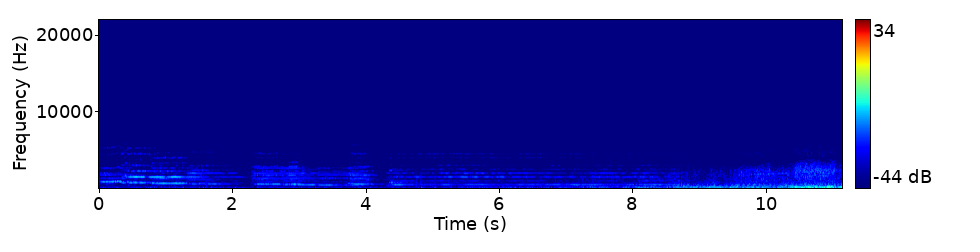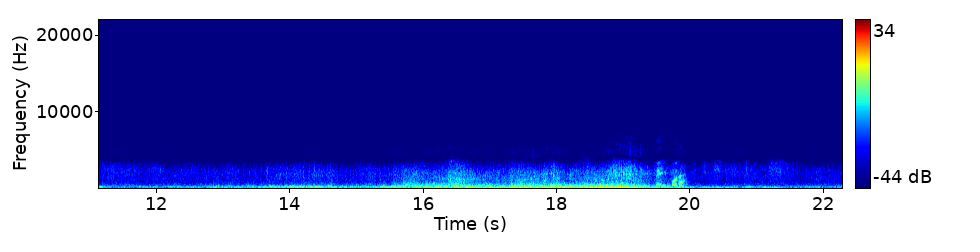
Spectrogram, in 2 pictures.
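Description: Military aircraft bearing Nationalist insignia arrive one after another, diving to drop bombs: descending whistling tones come first, then a broad rumbling roar that swells steadily louder and stays heavy toward the end, with no voices.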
